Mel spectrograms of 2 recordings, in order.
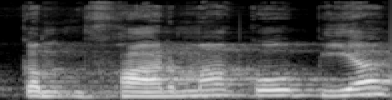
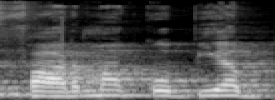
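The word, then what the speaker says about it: pharmacopoeia: देखो Indian फार्माकोपिया commission, जैसे फार्माकोपिया पढ़ रहे हैं हम इसे, मगर इसका अलग प्रोनाउंसिएशन भी हो सकता है। मेरे हिसाब से फार्माकोपिया होना चाहिए, ठीक है।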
